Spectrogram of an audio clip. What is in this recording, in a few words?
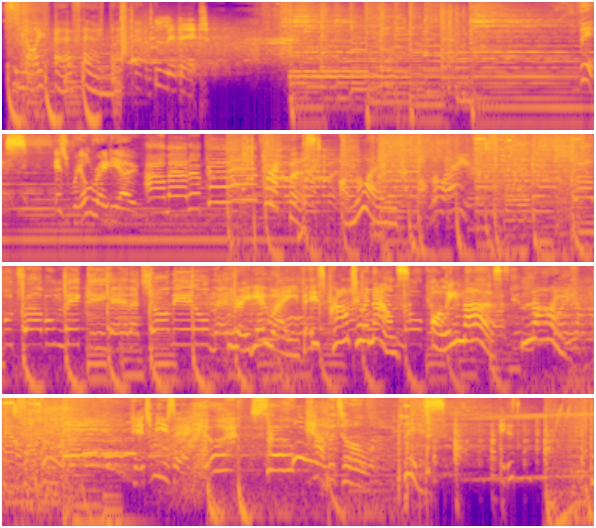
Imaging Promo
